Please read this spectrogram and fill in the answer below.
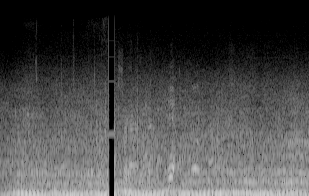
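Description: Car engines idling close by, a steady low rumble. The sound cuts out completely for an instant a little past two seconds in.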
